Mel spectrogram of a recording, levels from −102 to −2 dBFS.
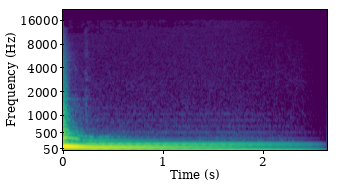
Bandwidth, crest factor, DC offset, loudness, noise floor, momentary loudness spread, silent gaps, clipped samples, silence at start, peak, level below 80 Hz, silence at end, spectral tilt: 1.4 kHz; 16 dB; 3%; -17 LUFS; -46 dBFS; 24 LU; none; under 0.1%; 0 s; 0 dBFS; -40 dBFS; 0 s; -12.5 dB/octave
